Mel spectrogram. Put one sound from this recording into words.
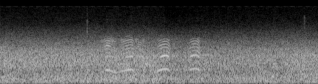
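Men shout to each other in the distance outdoors.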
